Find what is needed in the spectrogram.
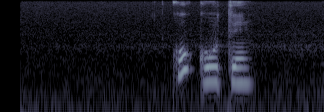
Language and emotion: Russian, neutral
